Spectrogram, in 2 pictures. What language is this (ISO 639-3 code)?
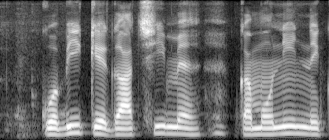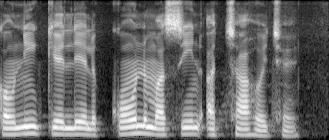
mai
